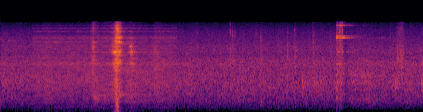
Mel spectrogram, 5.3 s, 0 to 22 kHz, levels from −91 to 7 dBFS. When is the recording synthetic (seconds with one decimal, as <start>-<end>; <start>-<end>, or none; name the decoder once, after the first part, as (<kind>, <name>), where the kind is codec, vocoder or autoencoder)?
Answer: 0.4-2.2 (vocoder, WaveNeXt)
